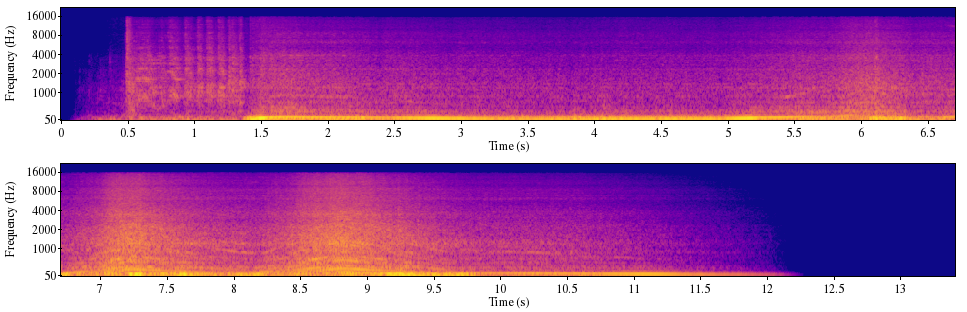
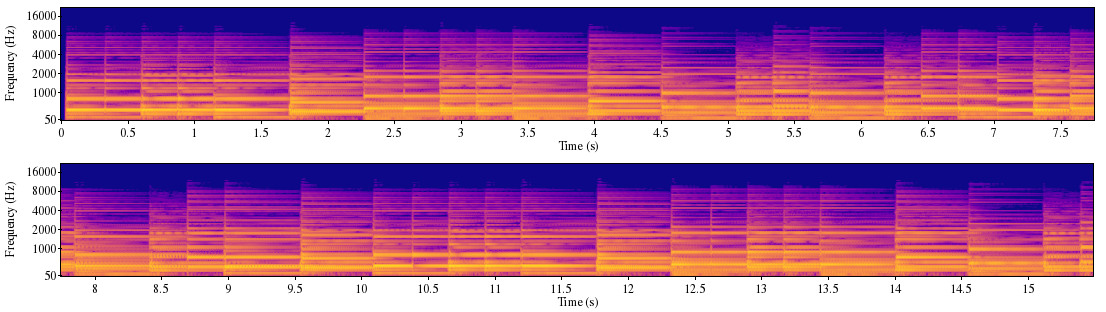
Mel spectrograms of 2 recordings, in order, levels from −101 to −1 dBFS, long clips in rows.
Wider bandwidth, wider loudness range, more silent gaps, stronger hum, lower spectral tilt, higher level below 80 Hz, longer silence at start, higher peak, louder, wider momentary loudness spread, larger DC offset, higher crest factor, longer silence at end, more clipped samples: first, 14 kHz vs 7.6 kHz; first, 7 LU vs 3 LU; neither; neither; about the same, -7 dB/octave vs -7.5 dB/octave; first, -22 dBFS vs -46 dBFS; first, 0.5 s vs 0.05 s; about the same, 0 dBFS vs -2 dBFS; second, -19 LUFS vs -16 LUFS; first, 17 LU vs 6 LU; neither; about the same, 18 dB vs 14 dB; first, 1.6 s vs 0 s; neither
